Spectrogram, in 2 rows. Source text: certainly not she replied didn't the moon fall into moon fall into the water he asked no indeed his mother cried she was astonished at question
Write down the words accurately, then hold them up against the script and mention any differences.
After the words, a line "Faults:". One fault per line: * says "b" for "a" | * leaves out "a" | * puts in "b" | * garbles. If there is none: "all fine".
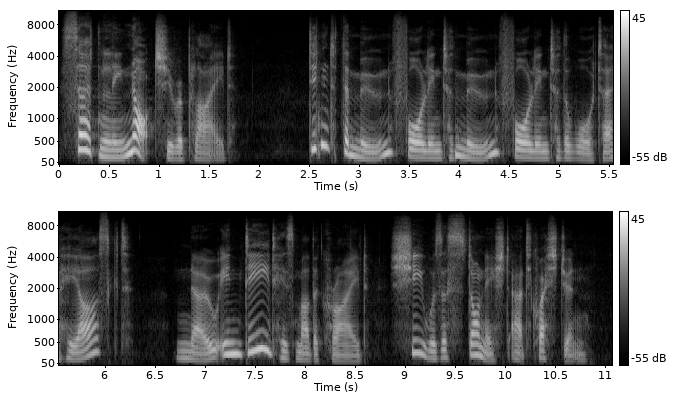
certainly not she replied didn't the moon fall into moon fall into the water he asked no indeed his mother cried she was astonished at question
Faults:
all fine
